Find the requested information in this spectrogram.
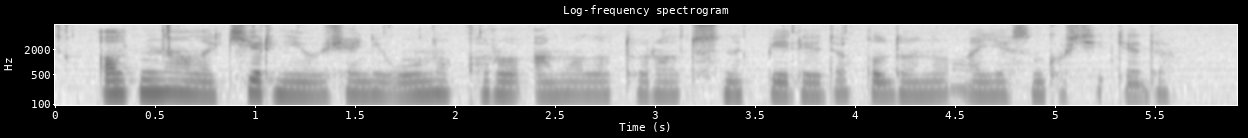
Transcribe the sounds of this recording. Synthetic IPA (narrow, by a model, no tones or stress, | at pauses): ɑlˠd̪ənɑlˠəkʲʰe̞ɾne̞wʒæne̞wo̞nəqʰʊɾuwʔɑmɑlˠət̪ʰuɾɑlˠət̪ʰʏ̥sɪnɪk̚be̞ɾe̞d̪ɪqʰo̞lˠd̪ɑnuɑjɑsəŋkʲʰɵɾse̞t̪e̞d̪ɪ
